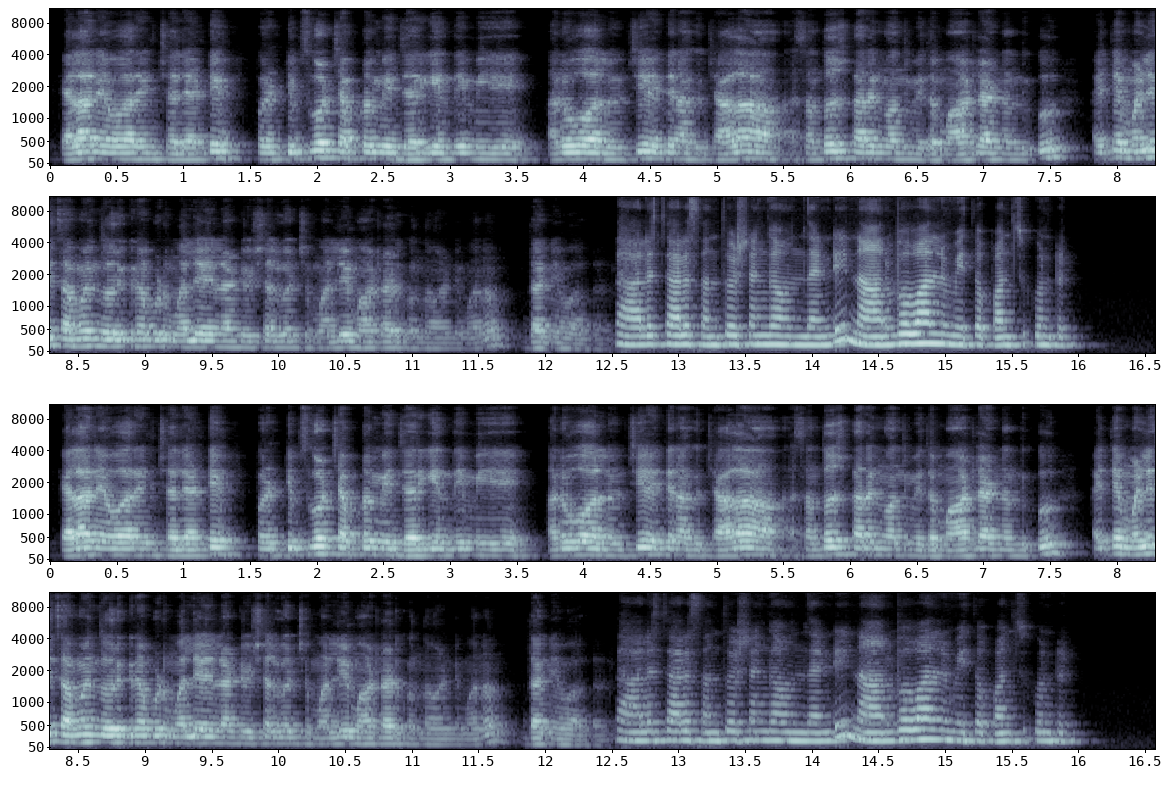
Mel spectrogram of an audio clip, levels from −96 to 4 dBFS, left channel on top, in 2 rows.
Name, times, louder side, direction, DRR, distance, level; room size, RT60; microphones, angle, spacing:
voice 1, 0.1-7.6 7.8-12.3, right 1 dB, 45° right, 2 dB, 0.8 m, -21 dB
voice 2, 12.5-15.9, left 5 dB, 65° left, 8 dB, 0.4 m, -21 dB
2.7 x 2.1 x 3.2 m, 0.27 s
head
